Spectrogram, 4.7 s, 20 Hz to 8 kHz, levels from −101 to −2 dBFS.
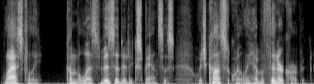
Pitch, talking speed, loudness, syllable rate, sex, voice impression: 120 Hz, 155 wpm, -24 LUFS, 5.7 syllables/s, male, masculine, adult-like, relaxed, slightly bright, muffled, slightly raspy, friendly, reassuring, unique, kind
